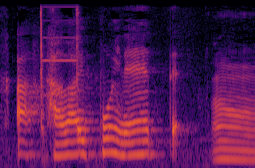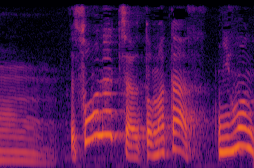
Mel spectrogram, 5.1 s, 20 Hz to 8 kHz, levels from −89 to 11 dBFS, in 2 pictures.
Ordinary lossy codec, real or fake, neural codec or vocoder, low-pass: none; real; none; 7.2 kHz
